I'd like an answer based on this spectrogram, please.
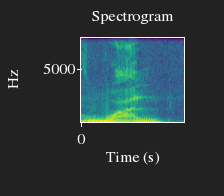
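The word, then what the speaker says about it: Juan: The E is silent in Spanish, but the G sound like a E. So like one, J-U-A in a one. A one, yeah. So coming like a H-U-A-N, one.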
